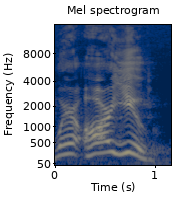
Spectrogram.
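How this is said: It is said in a worried, searching tone. The caller is anxiously searching for someone they love. "more like the dad that's at the grocery store and he lost his son"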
